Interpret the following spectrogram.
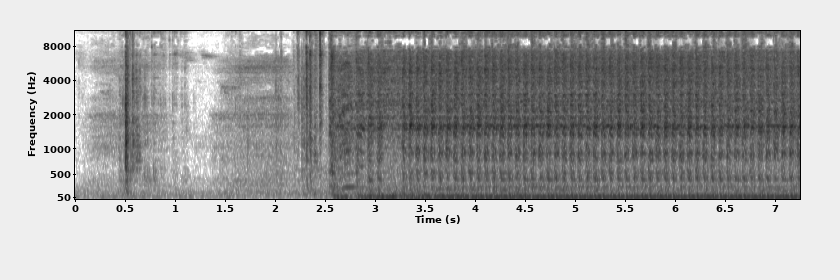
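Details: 1992 BMW 730i (E32), left undriven a month, battery went completely flat and was recharged: long cranking with a slow, even beat before catching and settling to steady idle; hard starting. In-tank fuel pump runs with engine running but never primes at key-on; cause unconfirmed.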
